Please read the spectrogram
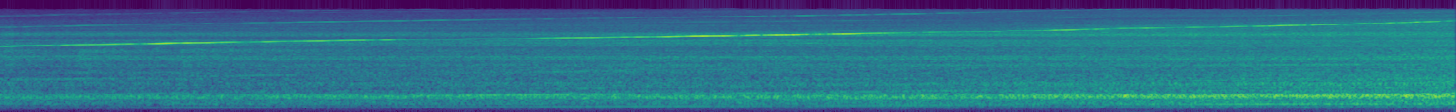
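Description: Small gas turbine engine of a Hoss Fly Turbine bar stool running, its high whine climbing steadily in pitch as it spools up. A rushing roar underneath grows louder.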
